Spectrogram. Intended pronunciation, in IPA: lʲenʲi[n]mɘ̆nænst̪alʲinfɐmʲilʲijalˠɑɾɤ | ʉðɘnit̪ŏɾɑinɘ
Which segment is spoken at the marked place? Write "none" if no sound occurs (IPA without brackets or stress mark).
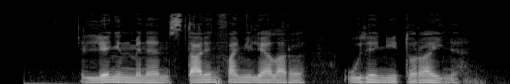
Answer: n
